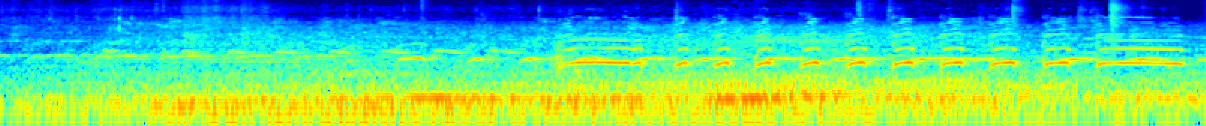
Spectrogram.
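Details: Zebra dove song from Bangkok-type and local birds used to train young birds: soft cooing at first, then louder regular runs of hooked coos with several birds overlapping, over steady low noise.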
